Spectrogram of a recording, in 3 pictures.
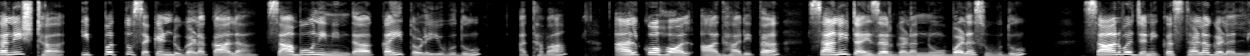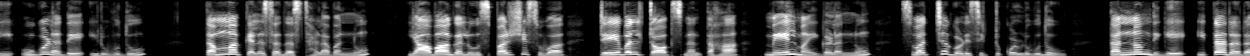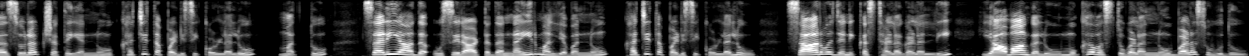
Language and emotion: Kannada, neutral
